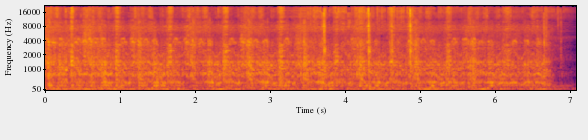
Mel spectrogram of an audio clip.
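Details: 1949 Chevy truck, first cold start attempt after sitting 24 years, gas can hooked up and jump box connected, points may need filing: steady rhythmic cranking at roughly 80 churns a minute that never catches; long crank with no start.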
